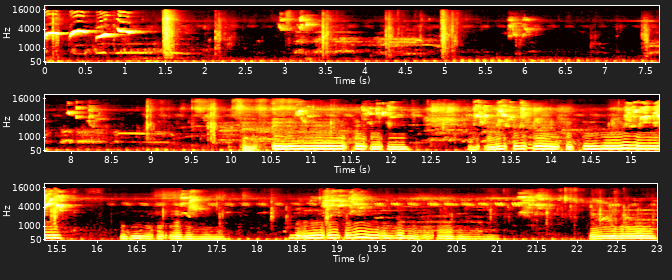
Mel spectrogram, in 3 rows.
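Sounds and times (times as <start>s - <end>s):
birds chirping: 0.0s - 23.0s
chickens: 0.4s - 2.4s, 5.9s - 23.0s
faint low rumble: 1.1s - 22.6s
low pitched call: 8.1s - 23.0s.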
